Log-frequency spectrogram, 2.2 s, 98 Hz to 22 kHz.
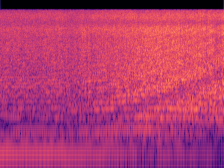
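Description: DJI Mavic 3 quadcopter hovering close to the ground, its four motors and propellers giving a loud, steady multi-toned buzz. The pitch dips a little about a third of the way in, and a rushing hiss of rotor wash grows louder toward the end.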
